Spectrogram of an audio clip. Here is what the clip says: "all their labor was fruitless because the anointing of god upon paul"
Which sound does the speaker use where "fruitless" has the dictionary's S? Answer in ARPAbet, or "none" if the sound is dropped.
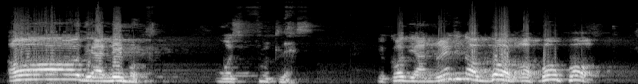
S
